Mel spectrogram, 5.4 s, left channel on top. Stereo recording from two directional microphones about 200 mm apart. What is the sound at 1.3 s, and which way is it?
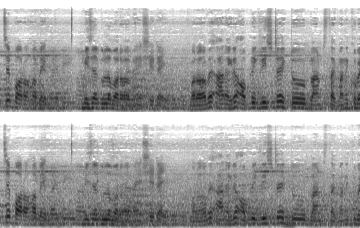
Speech, 55° left (ahead or behind).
